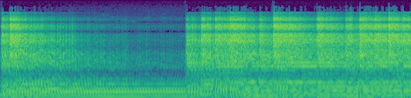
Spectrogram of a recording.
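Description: Distorted electric guitar through an amp. An E power chord is struck and left ringing for about three and a half seconds, then strummed in a steady rhythm that moves to an F-sharp chord.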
